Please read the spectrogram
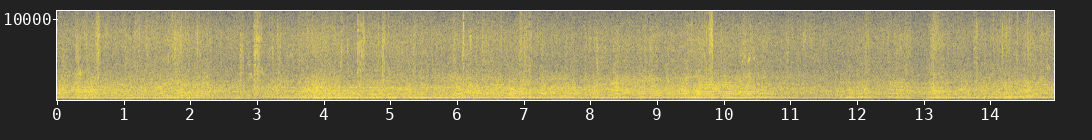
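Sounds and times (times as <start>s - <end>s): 
bees buzzing: 0.0s - 14.9s.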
